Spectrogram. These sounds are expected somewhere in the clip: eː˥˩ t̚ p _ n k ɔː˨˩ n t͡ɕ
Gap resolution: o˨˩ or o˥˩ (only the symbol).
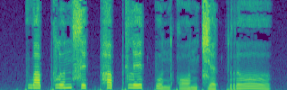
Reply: o˨˩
